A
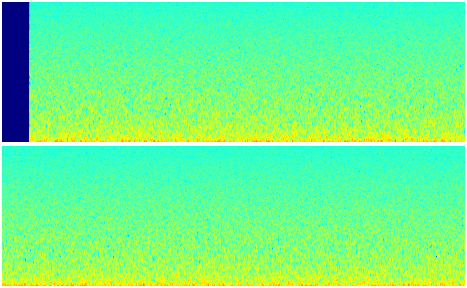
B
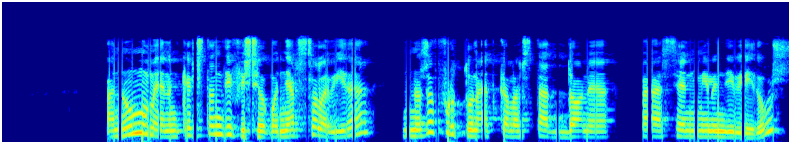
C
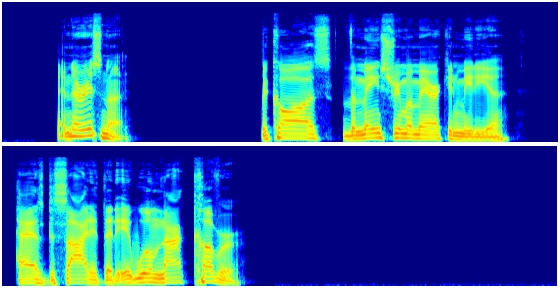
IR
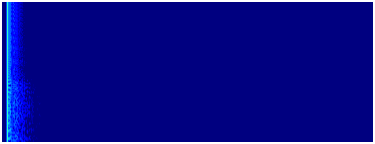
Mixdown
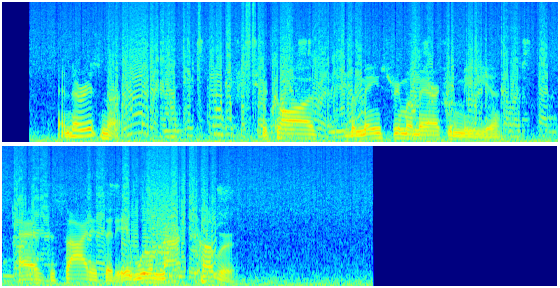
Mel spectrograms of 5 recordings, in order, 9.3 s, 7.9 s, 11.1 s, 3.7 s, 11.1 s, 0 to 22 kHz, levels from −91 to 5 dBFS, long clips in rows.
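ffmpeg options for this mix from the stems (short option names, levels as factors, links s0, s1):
-filter_complex "[0:a]acrossover=split=240|3000[s0][s1][s2];[s1]acompressor=threshold=0.00794:ratio=2.5[s3];[s0][s3][s2]amix=inputs=3:normalize=0,asoftclip=type=tanh:threshold=0.0596,volume=0.282[s4];[1:a]alimiter=limit=0.0841:level=0:latency=1:release=45,aeval=exprs='(mod(22.4*val(0)+1,2)-1)/22.4':c=same,volume=1.12[s5];[2:a]bandpass=f=500:t=q:w=0.62:csg=0,volume=0.562[s6];[s4][s5][s6]amix=inputs=3:normalize=0"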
